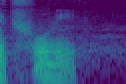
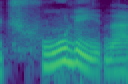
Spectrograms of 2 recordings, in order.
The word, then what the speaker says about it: 处理: 嗯，这个赏声的处理没有问题，但是第二个词在读的时候，冷处理处理不是冷处理啊，因为处处它是一个多音字，那么什么时候读处啊？做名词的时候，处所，哎，住处，那么在这里处理呢是一个动词，它要读作三声。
